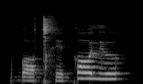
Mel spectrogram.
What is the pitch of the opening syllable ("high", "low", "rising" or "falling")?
low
